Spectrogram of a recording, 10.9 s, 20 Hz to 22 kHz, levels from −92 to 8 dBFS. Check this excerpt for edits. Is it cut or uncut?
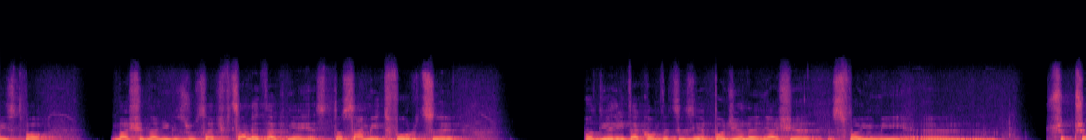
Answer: uncut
